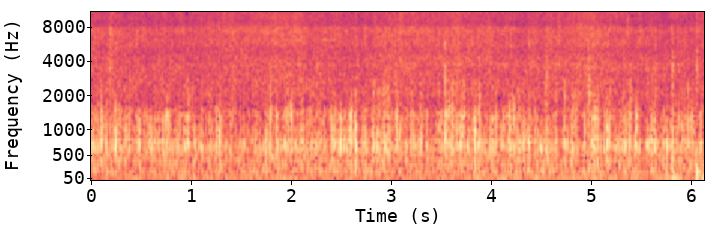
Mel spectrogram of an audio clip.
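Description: A plastic spoon stirs thick porridge softly.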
